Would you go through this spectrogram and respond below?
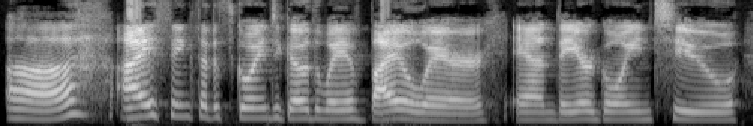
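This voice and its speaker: A woman co-hosting a gaming podcast, playful and quick to laugh in casual comedic chat. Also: medium pitch, steady tone, sharp tone, clear, resonant tone, no room sound. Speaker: podcast co-host.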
